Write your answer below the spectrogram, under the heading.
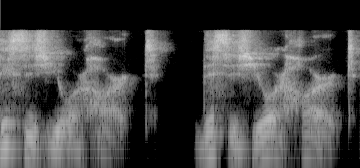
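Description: A man puts on a raspy character voice. He speaks at a fairly slow pace. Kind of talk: soothing, explanatory.

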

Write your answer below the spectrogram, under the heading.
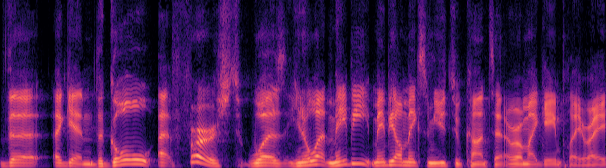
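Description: This man has an American accent and a medium pitch, speaking at a moderate pace. His pitch swings very widely. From Florida. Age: 20s. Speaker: gaming content creator. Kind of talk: casual chat.

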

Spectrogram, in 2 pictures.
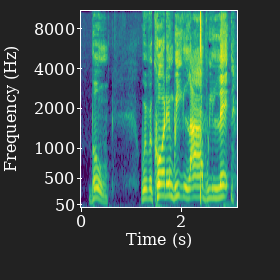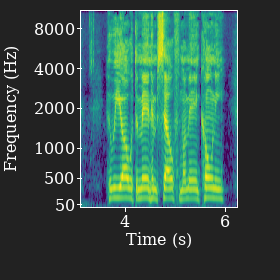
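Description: A man with an American accent, an ordinary speaking voice, fairly high pitch and a moderate pace. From New York. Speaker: podcast co-host. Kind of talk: casual chat.

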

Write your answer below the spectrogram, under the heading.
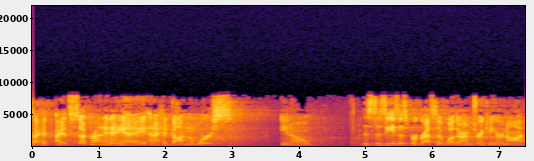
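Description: At a moderate pace, a woman speaks in a normal speaking voice with lively intonation. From New York. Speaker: AA speaker. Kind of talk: testimony. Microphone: echoey room.

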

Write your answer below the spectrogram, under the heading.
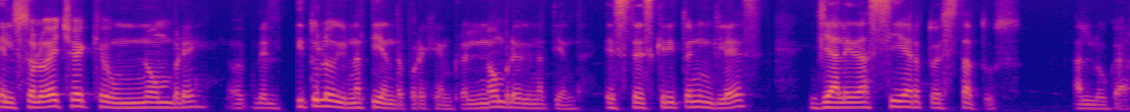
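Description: At a moderate pace, a man speaks with a dark, mellow tone at a medium pitch, with ordinary pitch variation and a dry, close sound with no echo. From Colombia, Bogotá. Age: 20s. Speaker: language teacher. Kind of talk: casual chat.

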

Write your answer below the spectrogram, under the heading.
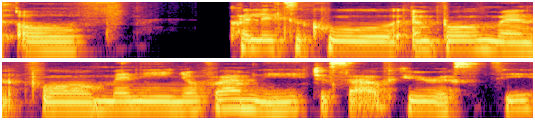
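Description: A woman speaks with monotone, flat intonation at a fairly low pitch. Her pace is moderate. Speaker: podcast host. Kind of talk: casual interview.

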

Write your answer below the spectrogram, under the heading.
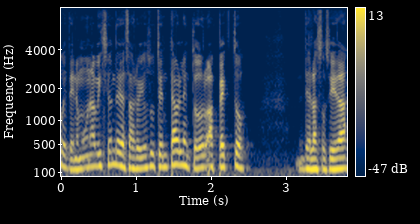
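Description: The voice belongs to a man. His intonation is fairly even. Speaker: agroecology educator. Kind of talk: interview.

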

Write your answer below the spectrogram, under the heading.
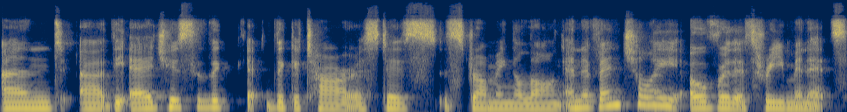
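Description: In an Irish accent, a woman with a dark, mellow tone and a fairly low pitch speaks at a moderate pace with fairly even intonation. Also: very clean recording, silent background. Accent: soft Irish. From Ireland, Dublin. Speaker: author and business mentor. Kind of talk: interview conversation.

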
